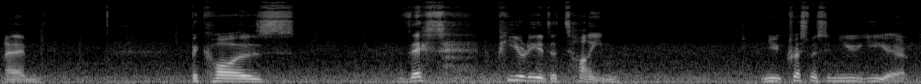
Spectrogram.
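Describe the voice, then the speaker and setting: A middle-aged man with a Scottish accent reflects on his life out loud, halting and earnest, filling his pauses with ums. He records outdoors near the sea, with clear noise from vehicles and the street around him. His voice sits at an ordinary male pitch. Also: lively intonation. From Scotland. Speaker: vlogger. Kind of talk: reflective personal monologue. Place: outdoors on a coast. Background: outdoor noise, passing vehicles.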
